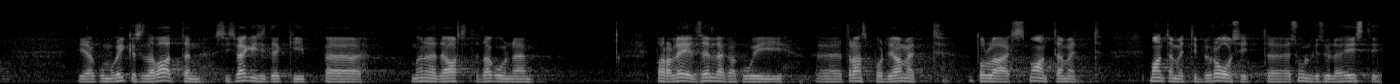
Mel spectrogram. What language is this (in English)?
Estonian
